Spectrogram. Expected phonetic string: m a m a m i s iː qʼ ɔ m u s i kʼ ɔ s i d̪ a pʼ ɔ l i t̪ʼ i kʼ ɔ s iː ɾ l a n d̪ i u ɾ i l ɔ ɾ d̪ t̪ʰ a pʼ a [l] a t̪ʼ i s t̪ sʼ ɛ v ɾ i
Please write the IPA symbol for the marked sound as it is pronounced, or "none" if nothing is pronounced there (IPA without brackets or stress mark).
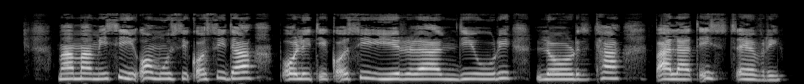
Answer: l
